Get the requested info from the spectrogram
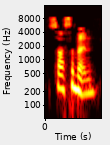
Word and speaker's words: Sossamon: Sossamon.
